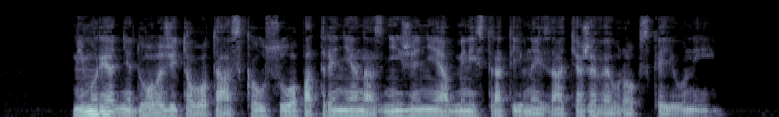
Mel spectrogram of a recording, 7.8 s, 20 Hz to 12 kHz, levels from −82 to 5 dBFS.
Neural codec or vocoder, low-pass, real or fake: none; 7.2 kHz; real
